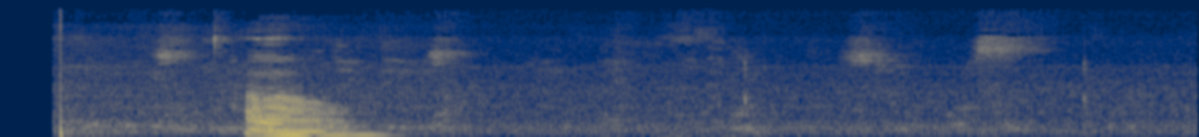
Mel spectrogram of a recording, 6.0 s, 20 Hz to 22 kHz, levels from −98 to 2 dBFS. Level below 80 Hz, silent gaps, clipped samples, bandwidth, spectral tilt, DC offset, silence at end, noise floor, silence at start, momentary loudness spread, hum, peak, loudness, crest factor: -70 dBFS; none; under 0.1%; 15 kHz; -7 dB/octave; under 0.1%; 0.95 s; -61 dBFS; 0.35 s; 30 LU; none; -10 dBFS; -31 LUFS; 24 dB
